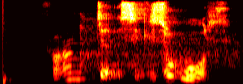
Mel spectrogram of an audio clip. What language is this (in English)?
Kabyle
